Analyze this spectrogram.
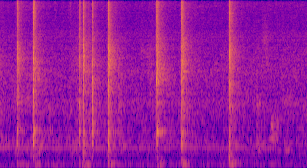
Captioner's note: board tapping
